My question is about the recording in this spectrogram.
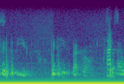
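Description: Speech: a person talking, over a steady low hum.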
